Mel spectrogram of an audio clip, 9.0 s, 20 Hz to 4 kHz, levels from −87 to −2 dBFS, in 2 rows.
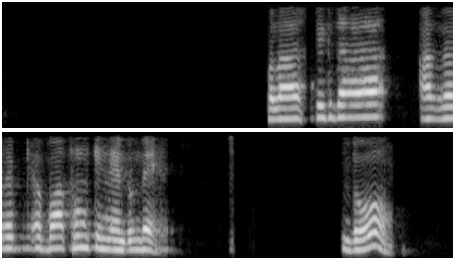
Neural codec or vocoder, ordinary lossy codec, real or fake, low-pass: autoencoder, 48 kHz, 32 numbers a frame, DAC-VAE, trained on Japanese speech; none; fake; 3.6 kHz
